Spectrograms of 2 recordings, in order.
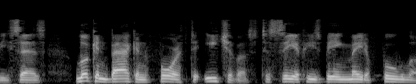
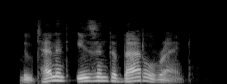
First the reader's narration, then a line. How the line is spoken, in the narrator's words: the mayor says smoothly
